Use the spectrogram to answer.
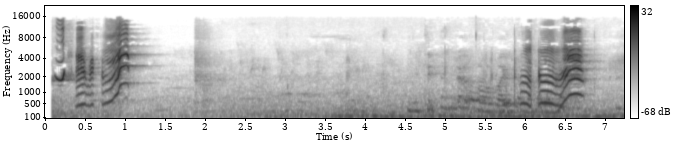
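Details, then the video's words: Caged parrot at a home trying to speak to a visitor: short harmonic, speech-like bursts with sliding pitch in the first second, a quiet room-noise lull, then another voiced, wavering phrase near the end. "Parrot Talking Like Human | Bird trying to speak"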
